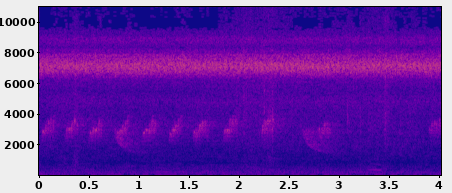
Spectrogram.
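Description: Leafy plants rustle softly as a man pulls at them.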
